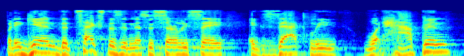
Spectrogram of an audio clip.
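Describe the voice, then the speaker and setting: A young Haitian man working as a church intern delivers announcements and a sermon in an earnest, measured manner, often saying "um." His voice is medium in pitch with a darkish tone.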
